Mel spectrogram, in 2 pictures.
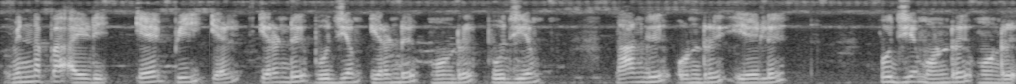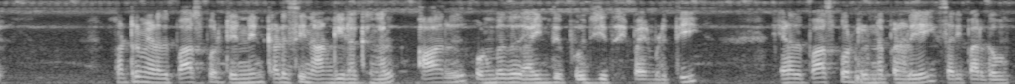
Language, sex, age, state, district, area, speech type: Tamil, male, 18-30, Tamil Nadu, Madurai, rural, read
